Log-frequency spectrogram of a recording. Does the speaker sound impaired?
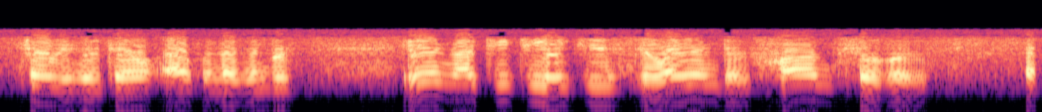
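Yes: speech impediment; several disabilities, long hard battle; some phonetic words hard to get off tongue, whiskey zulu hard, hotel alpha november easier.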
